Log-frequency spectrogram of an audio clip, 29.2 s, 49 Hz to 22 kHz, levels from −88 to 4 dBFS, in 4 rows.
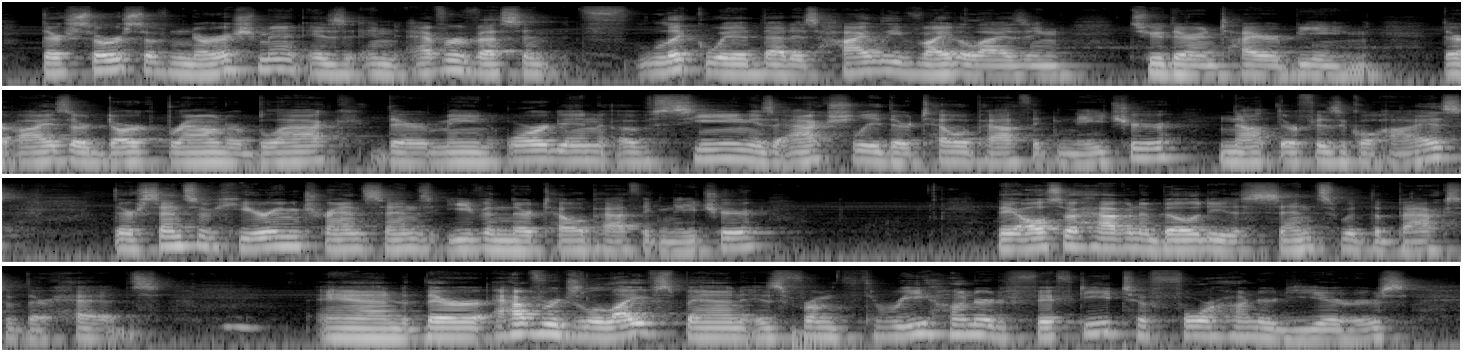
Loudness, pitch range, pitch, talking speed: -25 LUFS, 115-135 Hz, 125 Hz, 140 wpm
